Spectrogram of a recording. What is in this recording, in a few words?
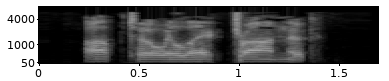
"opto-electronic", English; adjectives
